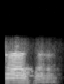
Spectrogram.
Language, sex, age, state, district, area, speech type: Sindhi, female, 45-60, Rajasthan, Ajmer, urban, conversation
